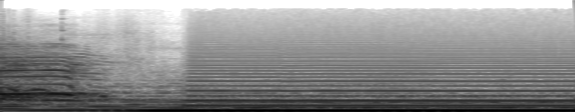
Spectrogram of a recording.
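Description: A crowd's shouted chant dies away, and from about a second in a loud held musical drone chord sounds with a slight pulsing, steady in pitch.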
